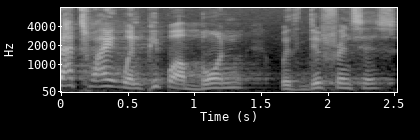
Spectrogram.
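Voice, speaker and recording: A man's fairly high voice with vocal fry, lively intonation and a moderate pace. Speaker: pastor. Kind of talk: sermon.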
